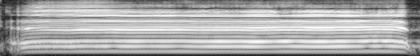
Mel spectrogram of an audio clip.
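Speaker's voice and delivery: high, loud mock alarm-like buzzer blare. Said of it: "it's going".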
